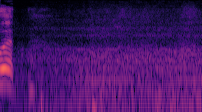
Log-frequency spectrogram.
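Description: Soft, irregular thumps of a small child bouncing on a trampoline mat, over a steady background noise.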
